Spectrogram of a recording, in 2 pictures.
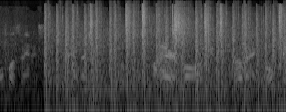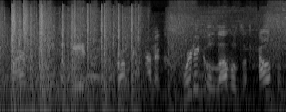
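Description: Rapid gunfire bursts in the mobile battle royale game Final Fantasy VII: The First Soldier, loud and dense for most of the stretch with overlapping shots, easing near the end as a voice talks over the action.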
